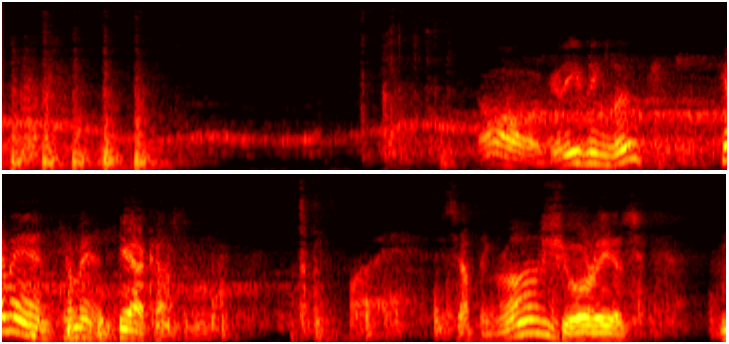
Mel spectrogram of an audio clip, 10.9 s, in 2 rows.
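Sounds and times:
knocking on wooden cabin door: 0.0s - 1.2s
lingering hum: 0.0s - 9.9s
speech: 3.7s - 7.1s, 8.8s - 10.8s.

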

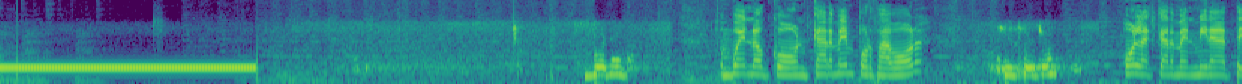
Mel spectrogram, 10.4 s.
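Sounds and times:
telephone ringing tone: 0.0s - 2.2s
speech: 5.0s - 5.4s, 6.0s - 10.3s.

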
